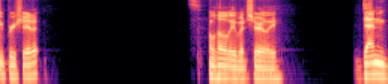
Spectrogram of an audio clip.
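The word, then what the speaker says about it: Denbigh: Denb it's pronounced. Oh, Denb. I thought it was more like uh like Newfoundland. Denbby. No, Denb. Okay.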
